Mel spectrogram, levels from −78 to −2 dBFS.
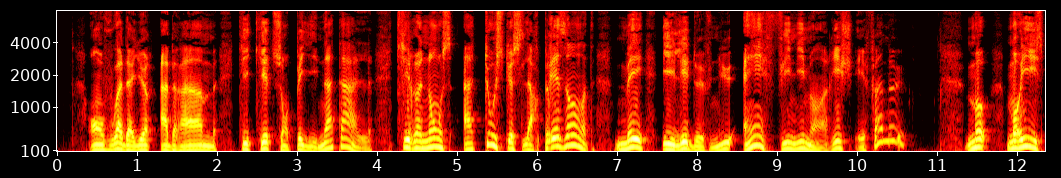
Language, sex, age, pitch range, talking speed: English, male, 60-79, 100-150 Hz, 125 wpm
